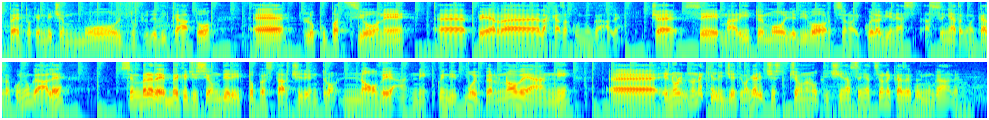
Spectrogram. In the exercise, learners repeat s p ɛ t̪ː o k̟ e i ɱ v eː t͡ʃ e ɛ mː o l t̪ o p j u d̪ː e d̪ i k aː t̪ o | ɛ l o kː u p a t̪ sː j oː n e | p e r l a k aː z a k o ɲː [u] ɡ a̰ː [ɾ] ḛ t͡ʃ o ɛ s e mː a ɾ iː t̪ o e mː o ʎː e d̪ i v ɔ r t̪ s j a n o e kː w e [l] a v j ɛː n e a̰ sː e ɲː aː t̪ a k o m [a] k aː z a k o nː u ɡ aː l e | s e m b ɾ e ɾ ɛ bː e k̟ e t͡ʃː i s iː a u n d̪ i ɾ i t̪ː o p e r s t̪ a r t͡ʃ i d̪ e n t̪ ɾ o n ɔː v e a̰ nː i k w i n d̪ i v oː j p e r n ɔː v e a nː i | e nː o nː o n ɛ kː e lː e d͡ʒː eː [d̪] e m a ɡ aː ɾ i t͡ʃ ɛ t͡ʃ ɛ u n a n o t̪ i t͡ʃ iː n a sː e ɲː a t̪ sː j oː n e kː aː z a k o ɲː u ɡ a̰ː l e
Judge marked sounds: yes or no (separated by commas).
yes, no, no, no, no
